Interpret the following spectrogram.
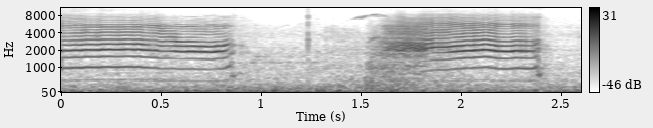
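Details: Hungry tabby kitten at a small shelter for abandoned kittens in Morocco, talking to its carer in a cute voice: two long, strongly harmonic meows, the first steady and drawn out, the second rising then falling, with a short pause between.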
